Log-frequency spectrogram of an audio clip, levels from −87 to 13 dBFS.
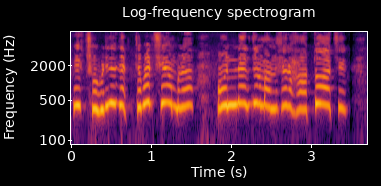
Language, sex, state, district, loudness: Bengali, male, Assam, Hailakandi, -11 LUFS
